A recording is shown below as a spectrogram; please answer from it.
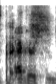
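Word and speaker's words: Bueckers: actually uh Paige Booker how do you pronounce it's Beckers okay so she has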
